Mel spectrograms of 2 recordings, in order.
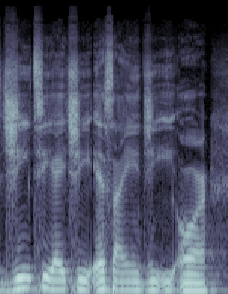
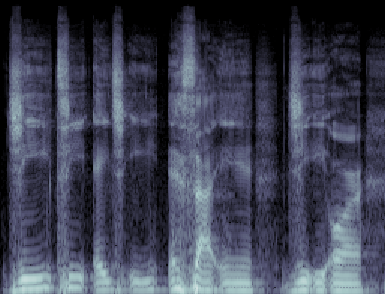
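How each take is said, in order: First: The letters are spelled out at normal speed. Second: The letters are spelled out more slowly.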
